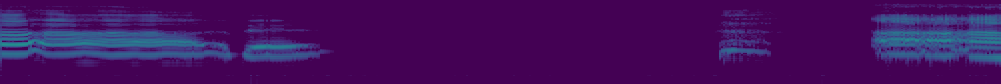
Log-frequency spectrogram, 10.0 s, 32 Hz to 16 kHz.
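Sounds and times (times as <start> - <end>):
man crying ah into microphone: 0.0 - 3.3, 8.7 - 10.0
faint keyboard chord: 2.4 - 7.2.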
